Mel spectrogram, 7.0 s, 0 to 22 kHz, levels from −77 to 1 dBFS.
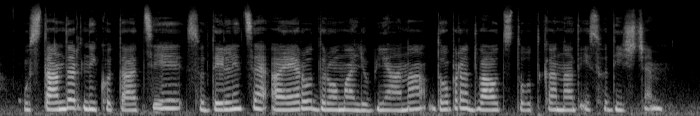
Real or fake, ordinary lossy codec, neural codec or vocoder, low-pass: fake; none; vocoder, 48 kHz, 128 mel bands, Vocos; 19.8 kHz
